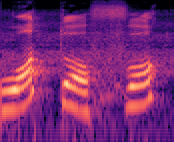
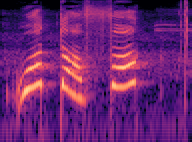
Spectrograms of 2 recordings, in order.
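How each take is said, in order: First: Surprised. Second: High, loud, stretched out; shocked disbelief. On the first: Disbelief at goal. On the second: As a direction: scream it in disbelief. Repeated, higher disbelief. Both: Real, not acted.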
